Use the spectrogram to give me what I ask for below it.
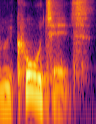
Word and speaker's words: record: For example, how many records have you recorded? So record is a verb and record is the noun. So record, records, record, records. So they have the same spelling. They have different meaning and different pronunciations.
